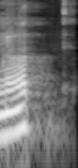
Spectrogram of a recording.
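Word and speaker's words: nut: Ini tuh adalah node ya, tulisannya nu ya. Node atau dibacanya not ya, not gitar.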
